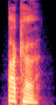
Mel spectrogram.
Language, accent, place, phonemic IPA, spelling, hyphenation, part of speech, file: German, Germany, Berlin, /ˈbakə/, Backe, Ba‧cke, noun, De-Backe.ogg
- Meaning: 1. cheek (on the face) 2. jaw (of a tool) 3. buttock, butt cheek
